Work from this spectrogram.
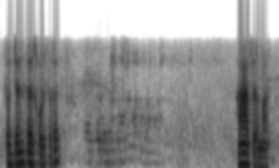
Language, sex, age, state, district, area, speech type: Kannada, male, 45-60, Karnataka, Belgaum, rural, conversation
